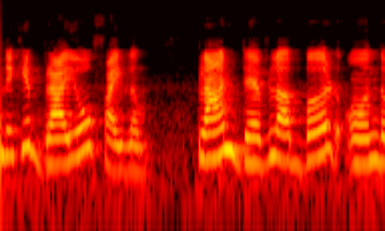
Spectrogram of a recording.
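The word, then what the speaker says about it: Bryophyllum: Again pronunciation देखिए, ब्रायोफाइलम.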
